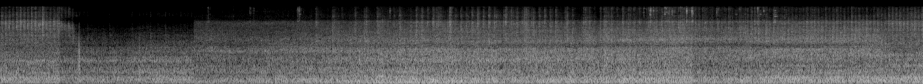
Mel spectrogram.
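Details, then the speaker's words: Goodman AC outdoor unit: steady condenser hum with a brief strained buzz as the compressor tries to start and drops out; compressor not starting, capacitor to be checked. "what's going on guys got an ac seems like the compressor ain't working got the little stub gauge on there you can hear the compressor trying to start here every so often"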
